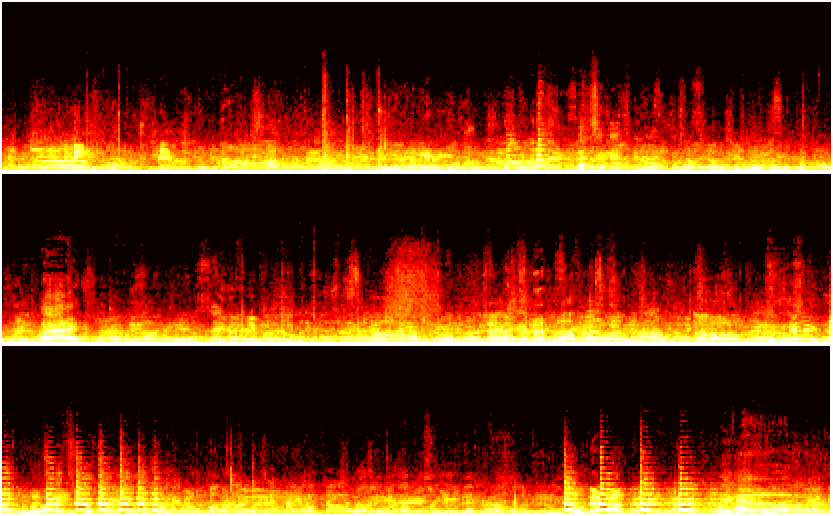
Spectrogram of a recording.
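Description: A crowd of spectators chatters nearby.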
